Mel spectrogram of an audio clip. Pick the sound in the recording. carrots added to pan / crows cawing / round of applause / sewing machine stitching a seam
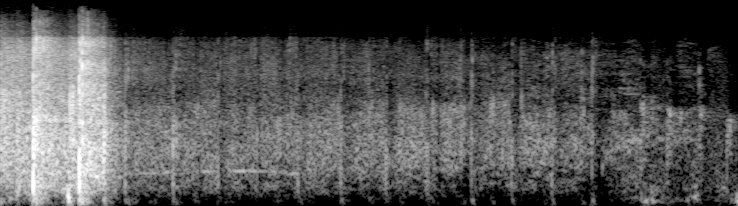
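round of applause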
